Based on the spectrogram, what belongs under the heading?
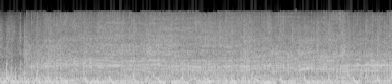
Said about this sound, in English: We got engines going for the custom cruisers.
